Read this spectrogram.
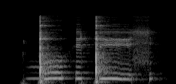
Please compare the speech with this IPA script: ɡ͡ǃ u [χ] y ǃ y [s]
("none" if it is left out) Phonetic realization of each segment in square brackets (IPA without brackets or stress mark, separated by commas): h, s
